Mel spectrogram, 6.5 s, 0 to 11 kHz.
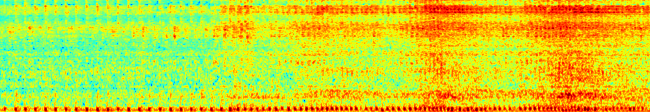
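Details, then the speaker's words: Restored Honda CT90 idling after one kick, fuel mixture screw not yet adjusted: small single with a quick, even putter about three beats a second, slightly lumpy but steady, with some intake sucking; runs fine. "I have not even touched the fuel mixture screw. So I'm going to try to do a little bit of that. And you can hear in here, hear it sucking in a little."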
